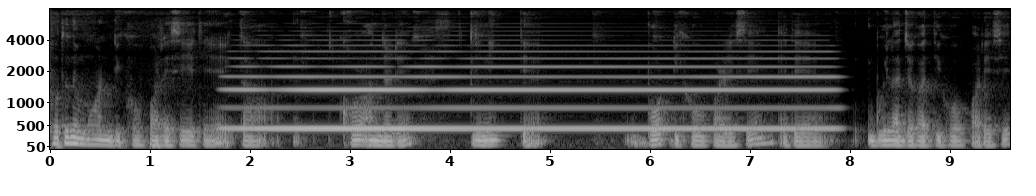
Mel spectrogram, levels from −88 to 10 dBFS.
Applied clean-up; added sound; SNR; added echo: none; Wind instrument, woodwind instrument; -2 dB; reverberation time 0.5 s.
